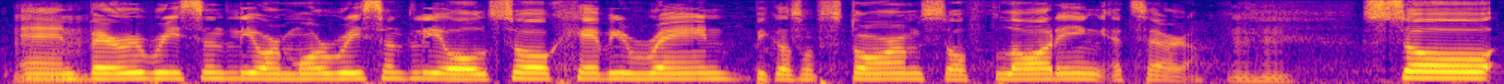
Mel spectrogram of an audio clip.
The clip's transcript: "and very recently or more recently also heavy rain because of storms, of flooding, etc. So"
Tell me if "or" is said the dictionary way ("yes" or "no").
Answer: yes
